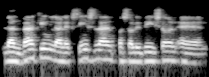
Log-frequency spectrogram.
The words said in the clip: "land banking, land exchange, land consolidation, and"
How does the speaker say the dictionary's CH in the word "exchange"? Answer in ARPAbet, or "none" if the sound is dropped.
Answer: none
